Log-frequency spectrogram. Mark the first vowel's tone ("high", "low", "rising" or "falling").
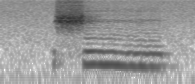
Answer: low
